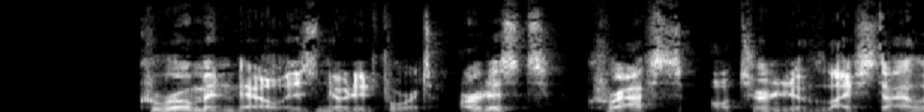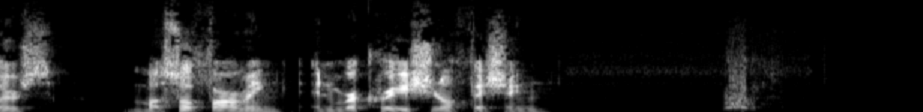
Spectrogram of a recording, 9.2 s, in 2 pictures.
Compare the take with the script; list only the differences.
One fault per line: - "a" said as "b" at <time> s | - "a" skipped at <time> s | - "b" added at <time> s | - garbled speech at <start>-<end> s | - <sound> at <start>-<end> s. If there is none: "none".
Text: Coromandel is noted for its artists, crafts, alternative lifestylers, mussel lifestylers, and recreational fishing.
- "lifestylers" said as "farming" at 5.6 s
- bark at 8.2-8.6 s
